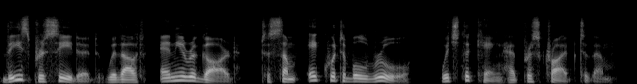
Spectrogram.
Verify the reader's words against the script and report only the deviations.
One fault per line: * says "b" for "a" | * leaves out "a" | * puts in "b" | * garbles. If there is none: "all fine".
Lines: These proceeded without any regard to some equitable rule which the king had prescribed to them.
all fine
